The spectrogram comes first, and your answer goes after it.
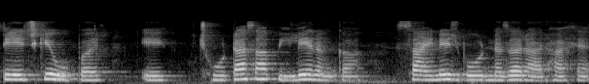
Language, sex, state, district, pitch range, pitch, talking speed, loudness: Hindi, male, Chandigarh, Chandigarh, 195-225 Hz, 205 Hz, 140 wpm, -17 LUFS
